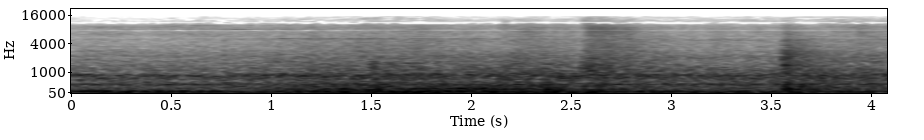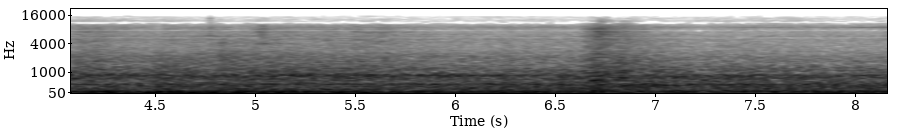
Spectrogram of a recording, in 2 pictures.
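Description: Steady urban street ambience with a continuous low rumble of traffic, with a few faint clicks.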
